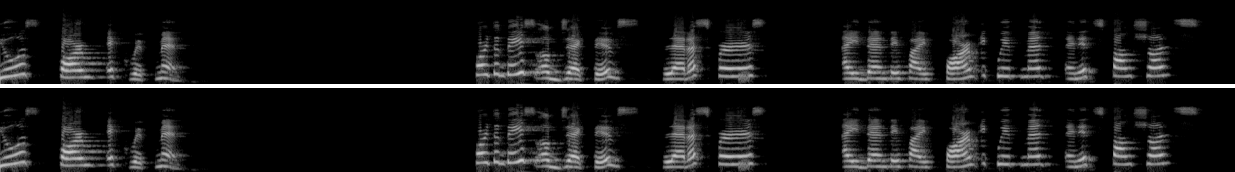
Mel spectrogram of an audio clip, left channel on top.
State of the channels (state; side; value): identical; both; correlation 1.00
